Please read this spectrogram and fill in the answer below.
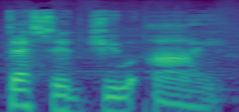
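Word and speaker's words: Decidueye: You pronounce it Decidui. Decidui, nice.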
